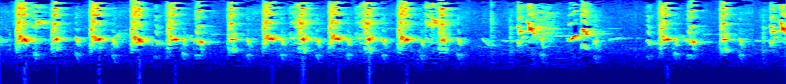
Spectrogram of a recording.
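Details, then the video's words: White-rumped shama song for provoking contest birds to sing out their repertoire; rhythmic harsh chack-like notes repeated roughly every third of a second, interrupted by a brief varied twittering phrase. "pancingan murai batu agar emosi bongkar isian"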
